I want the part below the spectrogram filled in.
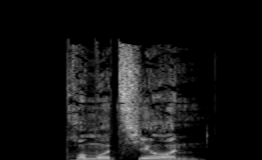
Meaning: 1. granting of a doctorate, Ph.D 2. granting of a doctorate, Ph.D.: celebration at which a doctorate is granted 3. promotion: the act of moving up (to the next school grade, to a higher job position)
- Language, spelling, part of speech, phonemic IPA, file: German, Promotion, noun, /pʁomoˈtsi̯oːn/, De-Promotion.ogg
